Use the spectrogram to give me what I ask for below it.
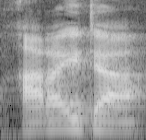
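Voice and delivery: আড়াইটা run together quickly as one everyday word; casual, unstretched আড়াইটা, like the number word; everyday Bengali pronunciation. Shown as a demonstration. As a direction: say আড়াইটা fast, with a light Bengali flap. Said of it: "এইভাবে যেন উচ্চারণ না হয়".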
